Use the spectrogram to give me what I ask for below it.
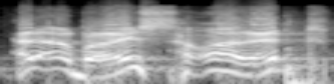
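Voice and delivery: hearty greeting. Retold or imitated. Godbrother greeting drinkers in bar.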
